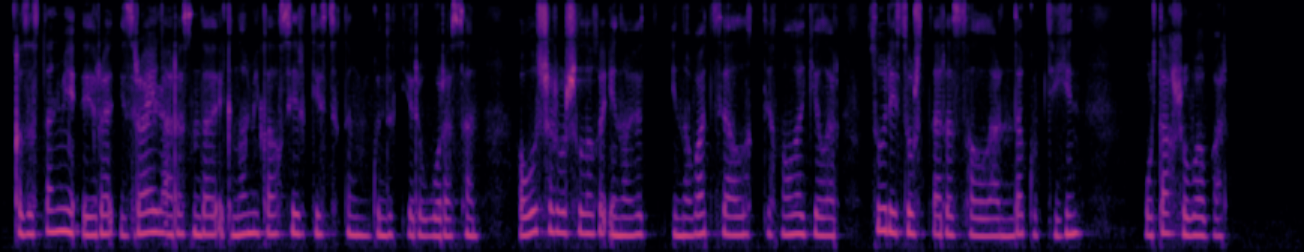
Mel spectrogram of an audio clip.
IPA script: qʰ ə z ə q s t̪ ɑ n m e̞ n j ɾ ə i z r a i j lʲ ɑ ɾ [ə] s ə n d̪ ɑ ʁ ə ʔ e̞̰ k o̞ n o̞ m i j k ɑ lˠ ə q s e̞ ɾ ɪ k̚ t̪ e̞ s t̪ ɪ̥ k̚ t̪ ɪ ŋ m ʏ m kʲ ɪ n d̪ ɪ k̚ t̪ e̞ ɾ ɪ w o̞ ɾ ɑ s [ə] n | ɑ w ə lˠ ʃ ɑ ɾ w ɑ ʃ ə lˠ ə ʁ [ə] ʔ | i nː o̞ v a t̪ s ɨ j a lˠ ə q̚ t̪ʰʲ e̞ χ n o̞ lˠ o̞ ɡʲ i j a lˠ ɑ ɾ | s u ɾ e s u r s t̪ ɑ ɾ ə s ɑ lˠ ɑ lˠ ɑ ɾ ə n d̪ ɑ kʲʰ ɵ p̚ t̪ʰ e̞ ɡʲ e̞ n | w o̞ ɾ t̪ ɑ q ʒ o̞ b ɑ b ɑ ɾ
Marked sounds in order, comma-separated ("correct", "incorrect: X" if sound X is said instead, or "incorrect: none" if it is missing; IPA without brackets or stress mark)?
incorrect: ɑ, incorrect: ɑ, correct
